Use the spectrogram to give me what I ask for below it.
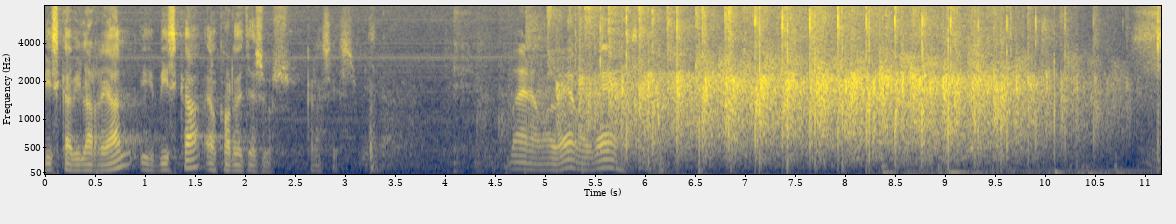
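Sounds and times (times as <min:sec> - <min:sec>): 
speech: 0:00.0 - 0:03.4, 0:04.6 - 0:06.4
members of the Vila-real town council applauding: 0:04.7 - 0:11.1.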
